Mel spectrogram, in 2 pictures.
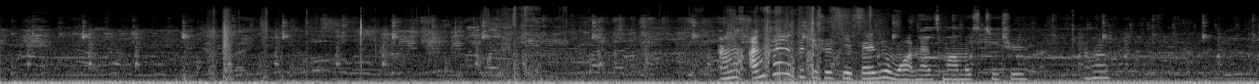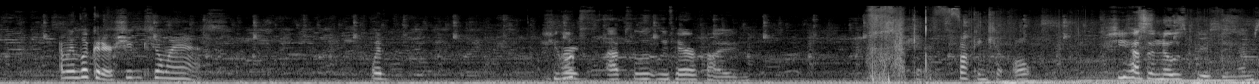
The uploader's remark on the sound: Recorded on a bus.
